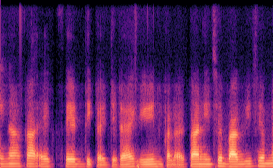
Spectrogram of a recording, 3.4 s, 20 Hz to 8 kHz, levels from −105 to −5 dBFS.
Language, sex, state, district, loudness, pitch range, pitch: Hindi, male, Himachal Pradesh, Shimla, -22 LUFS, 115-125 Hz, 115 Hz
